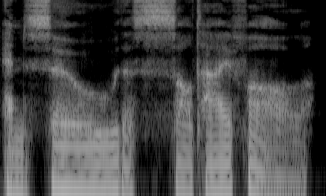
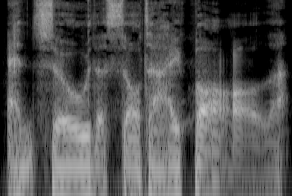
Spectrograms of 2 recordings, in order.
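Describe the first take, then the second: First: Very slow, higher, drawn-out serpent voice; echoing naga. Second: Loud, very slow demonic pronouncement; heavy, menacing creature voice; ominous demon. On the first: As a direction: echo the omen, stretching each word. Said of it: "the Naga echoed". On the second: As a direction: draw it out like a curse from the shadows. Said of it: "Kudal's voice seemed to come from the shadows". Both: A narrator's reading.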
